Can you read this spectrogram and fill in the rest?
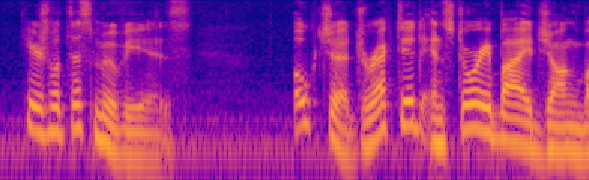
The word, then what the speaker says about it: Okja: Okja. – Okja, and I think that's how they were saying it in the movie.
